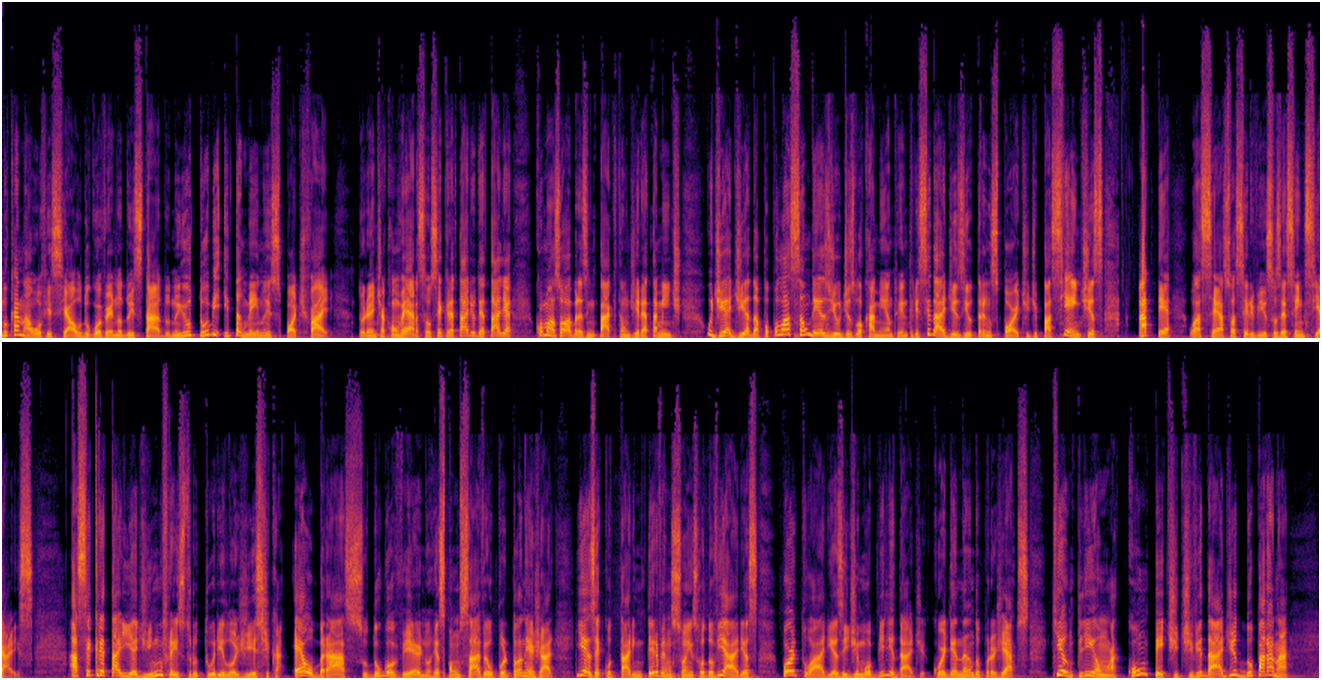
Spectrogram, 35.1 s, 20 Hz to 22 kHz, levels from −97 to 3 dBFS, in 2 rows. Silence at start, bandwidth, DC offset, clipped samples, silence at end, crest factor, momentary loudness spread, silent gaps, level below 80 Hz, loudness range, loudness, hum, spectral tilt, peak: 0 s; over 20 kHz; under 0.1%; under 0.1%; 0.4 s; 20 dB; 6 LU; none; -54 dBFS; 2 LU; -19 LUFS; none; -4 dB/octave; 0 dBFS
